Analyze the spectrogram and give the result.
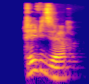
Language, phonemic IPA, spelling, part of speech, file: French, /ʁe.vi.zœʁ/, réviseur, noun, LL-Q150 (fra)-réviseur.wav
- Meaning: 1. reviser, checker 2. review judge 3. auditor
